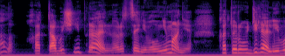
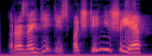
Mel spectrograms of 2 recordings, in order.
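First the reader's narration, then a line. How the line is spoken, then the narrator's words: Loud bark over crowd. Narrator (Russian): рявкнул он, перекрывая и толпы, и звуки оркестра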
